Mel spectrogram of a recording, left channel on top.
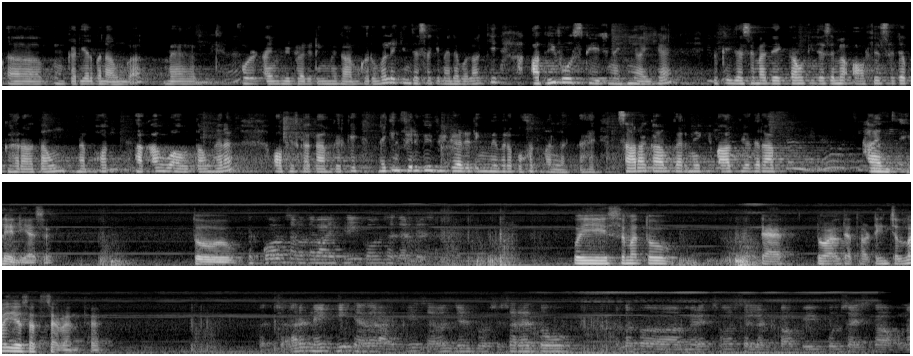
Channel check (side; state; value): both; different; correlation 0.00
